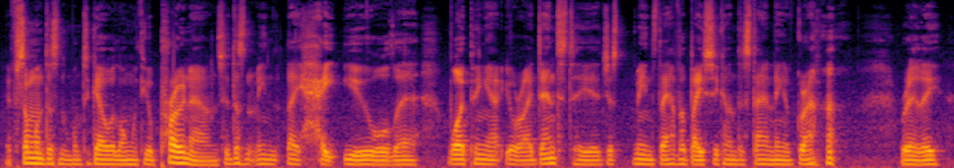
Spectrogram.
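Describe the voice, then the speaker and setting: A man's voice: sits low, flat delivery, fairly quick, few pauses, a little mellow. A man answering chat questions on a casual livestream, rambling and hesitant with dry asides.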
